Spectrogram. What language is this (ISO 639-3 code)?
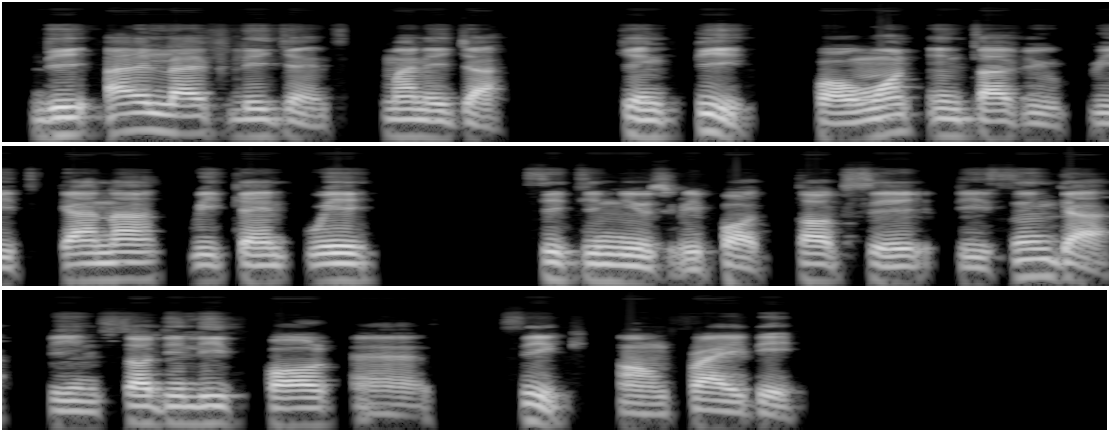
pcm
